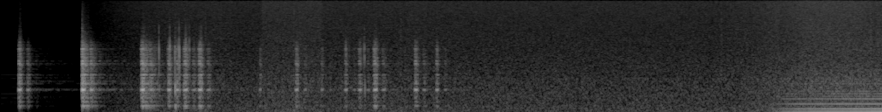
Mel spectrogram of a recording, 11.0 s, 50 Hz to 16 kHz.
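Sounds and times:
glitchy buzzy stutter bursts: 1.0s - 5.6s
static hiss: 1.0s - 11.0s.

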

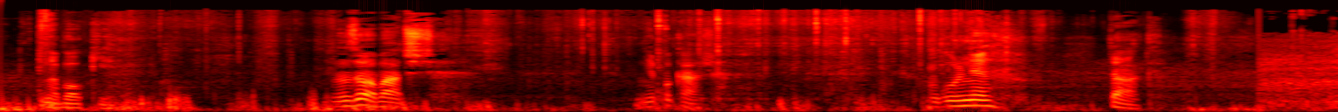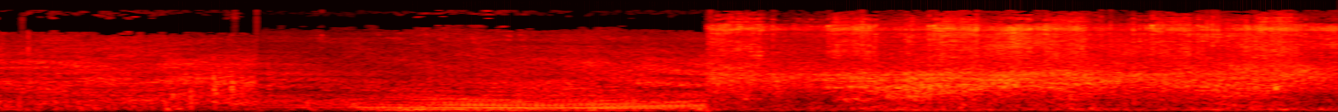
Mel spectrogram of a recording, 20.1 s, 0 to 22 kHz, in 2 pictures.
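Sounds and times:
wind and road noise: 0.0s - 20.0s
cars passing: 9.4s - 20.0s
motor vehicle engine hum: 9.4s - 20.0s.

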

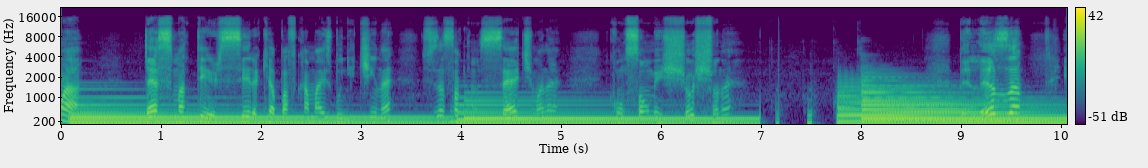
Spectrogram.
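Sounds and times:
piano chords on keyboard: 0.0s - 7.1s, 7.8s - 10.0s.

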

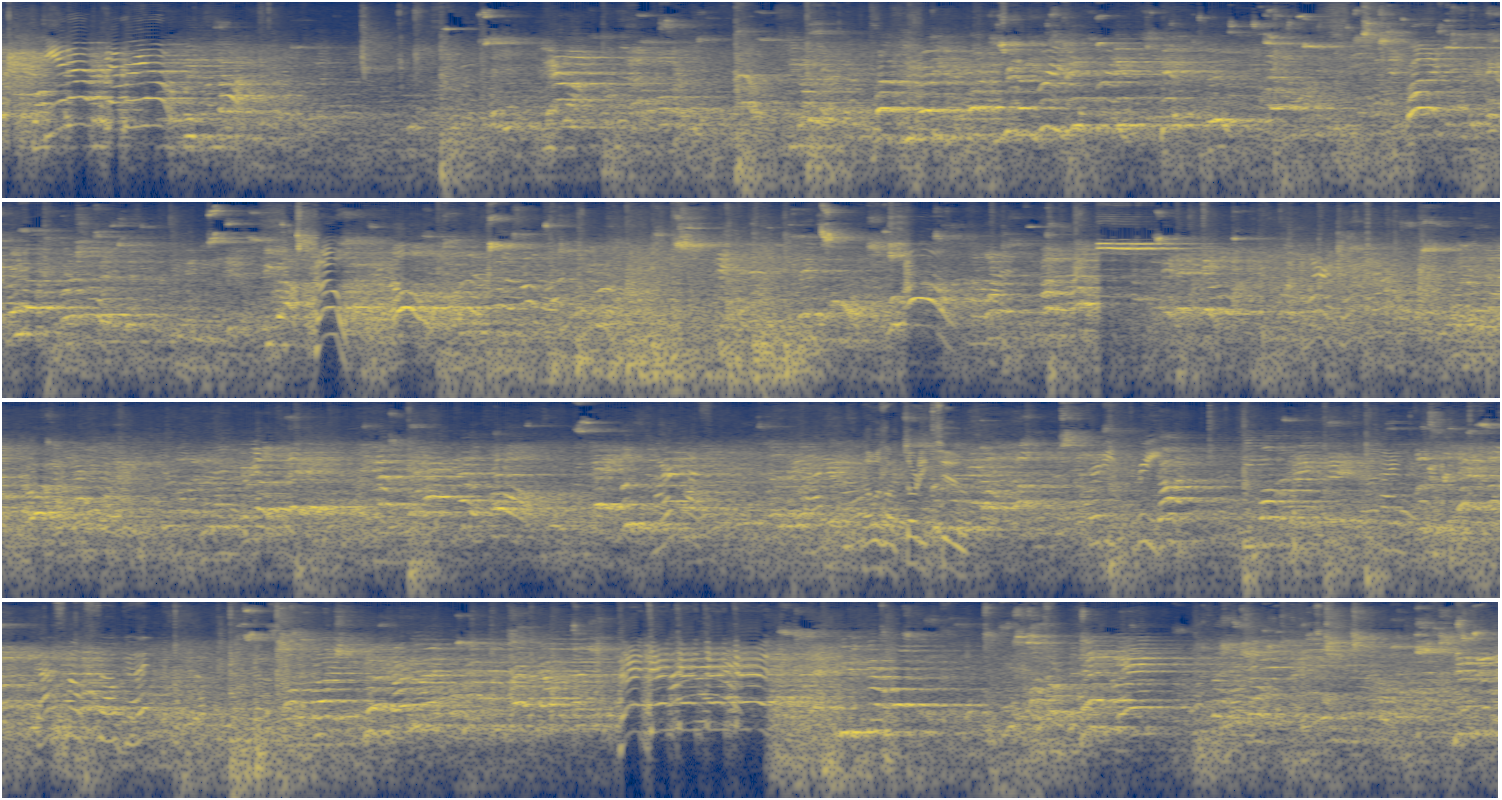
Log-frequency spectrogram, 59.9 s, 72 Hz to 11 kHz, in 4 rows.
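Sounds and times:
crowd and player voices: 0.0s - 59.9s
sneakers squeaking on court: 4.3s - 5.2s, 6.0s - 27.8s, 28.4s - 29.6s, 33.8s - 34.3s, 40.2s - 41.4s, 42.2s - 48.6s, 49.4s - 50.8s, 52.6s - 55.7s, 56.6s - 59.9s
referee's whistle: 25.8s - 27.4s.

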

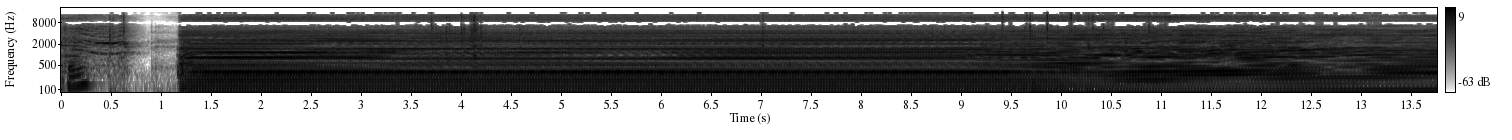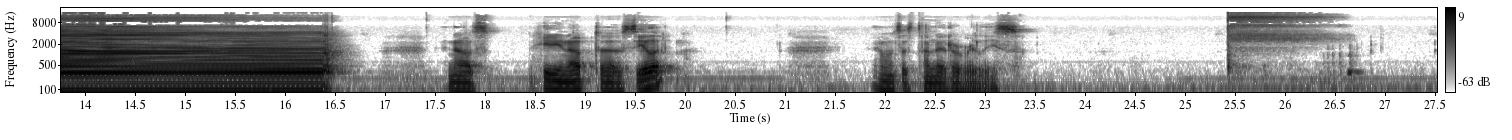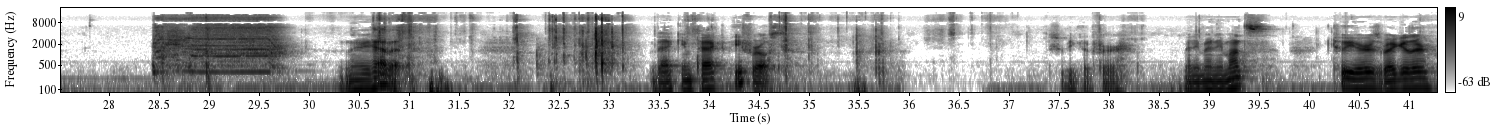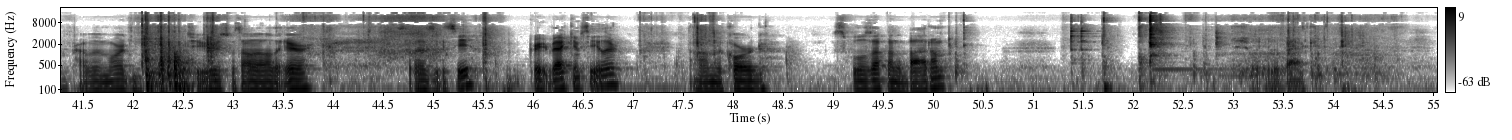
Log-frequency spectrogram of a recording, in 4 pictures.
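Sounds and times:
vacuum sealer humming: 0.0s - 16.6s, 28.4s - 29.9s
vacuum sealer hissing: 1.2s - 16.5s, 25.4s - 26.6s.

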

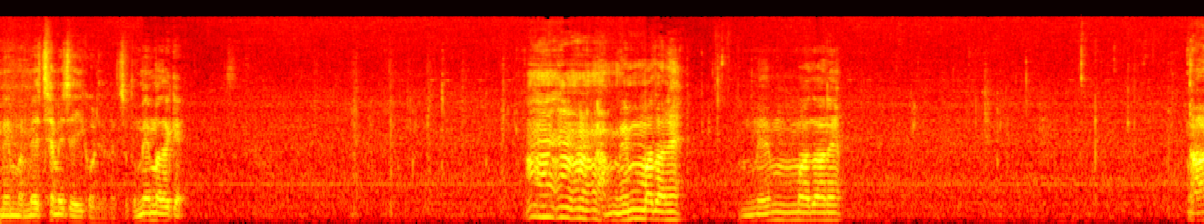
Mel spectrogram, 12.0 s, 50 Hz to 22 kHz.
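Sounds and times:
room hiss: 0.0s - 12.0s
chewing crunchy food: 3.0s - 5.3s, 6.8s - 7.6s, 9.0s - 12.0s
soft crunchy clicks: 9.1s - 11.8s.

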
